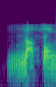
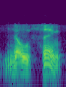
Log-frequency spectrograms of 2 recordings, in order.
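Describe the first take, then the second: First: The first syllable sounds like 'nuh'. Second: The first syllable sounds like 'no'. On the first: "for some reason we say nothing" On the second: "instead of no thing"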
